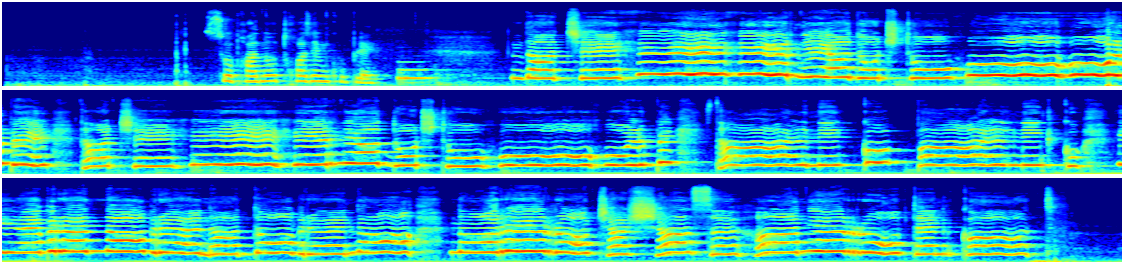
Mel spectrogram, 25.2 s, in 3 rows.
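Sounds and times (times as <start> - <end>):
soprano singing: 3.0 - 24.7.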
